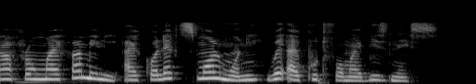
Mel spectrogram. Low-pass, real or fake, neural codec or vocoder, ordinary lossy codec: 7.2 kHz; real; none; none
